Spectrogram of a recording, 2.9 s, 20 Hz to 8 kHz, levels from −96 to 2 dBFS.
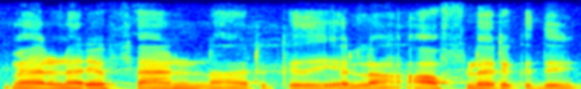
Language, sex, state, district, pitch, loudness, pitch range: Tamil, male, Tamil Nadu, Kanyakumari, 150 Hz, -16 LUFS, 145-155 Hz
